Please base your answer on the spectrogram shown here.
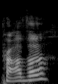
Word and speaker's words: Prava: steel Legion prava how do you say it prava yeah p r a VA a p this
